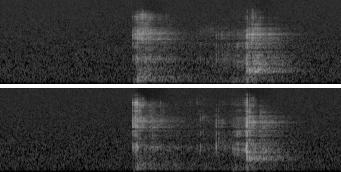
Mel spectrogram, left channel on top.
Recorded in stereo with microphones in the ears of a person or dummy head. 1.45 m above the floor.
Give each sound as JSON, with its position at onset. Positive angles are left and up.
{"t": 1.3, "sound": "tape being pulled", "side_deg": -40, "distance_m": 8.0}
